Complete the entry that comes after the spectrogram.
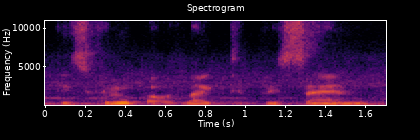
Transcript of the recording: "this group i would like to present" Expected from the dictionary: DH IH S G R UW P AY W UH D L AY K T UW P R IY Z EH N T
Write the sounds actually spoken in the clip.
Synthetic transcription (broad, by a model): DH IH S G R UW P AY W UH D L AY K T UW P R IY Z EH N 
